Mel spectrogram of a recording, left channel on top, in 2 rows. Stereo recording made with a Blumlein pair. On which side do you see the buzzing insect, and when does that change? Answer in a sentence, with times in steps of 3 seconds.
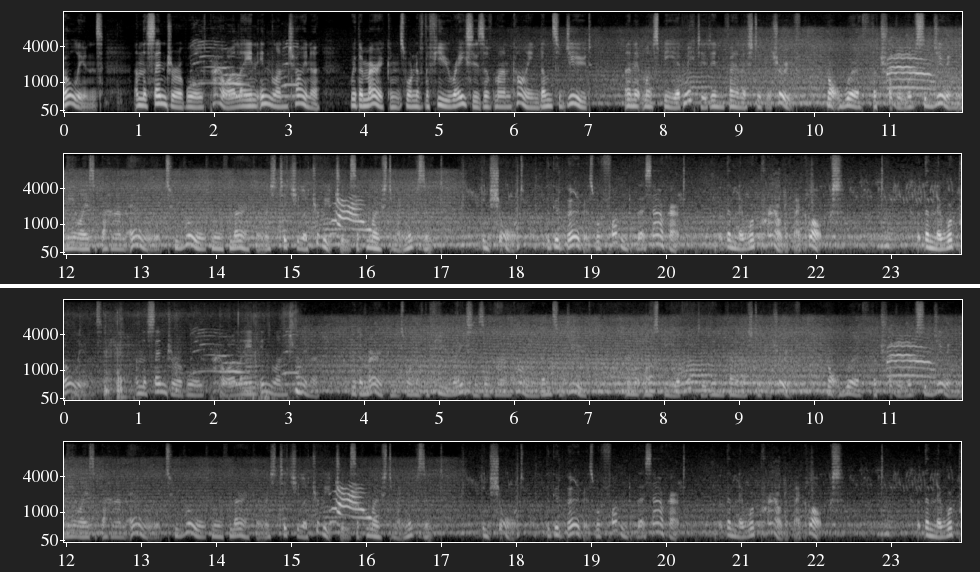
In this clip you hear the buzzing insect on the right from 0 s, in the centre from 9 s and on the left from 12 s.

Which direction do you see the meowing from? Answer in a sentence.
In this clip you hear the meowing in the centre.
